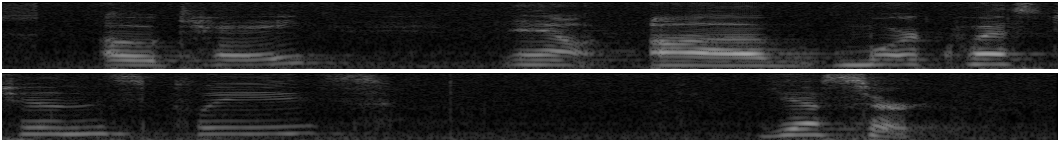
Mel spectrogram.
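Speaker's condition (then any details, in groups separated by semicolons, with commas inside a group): No condition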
